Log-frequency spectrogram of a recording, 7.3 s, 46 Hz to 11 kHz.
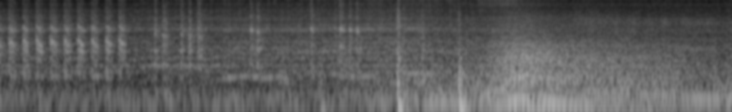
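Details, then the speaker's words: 80 Series Land Cruiser in cold weather, spark plugs just reinstalled after leak-down and combustion tests: quick, even cranking pulses, catches, then idles slightly unevenly but not rough; owner notes it sometimes sounds rough, and power steering whines. "I mean, sometimes the engine will sound rough. Right now it doesn't sound too bad. I mean, it's still idling a little bit weird, but it doesn't sound too rough."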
